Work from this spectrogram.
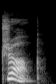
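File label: "drop back", British English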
